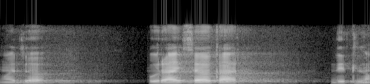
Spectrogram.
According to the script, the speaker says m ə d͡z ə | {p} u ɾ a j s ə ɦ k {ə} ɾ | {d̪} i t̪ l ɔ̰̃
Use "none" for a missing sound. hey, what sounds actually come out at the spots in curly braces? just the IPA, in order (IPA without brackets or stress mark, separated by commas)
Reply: p, a, d̪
